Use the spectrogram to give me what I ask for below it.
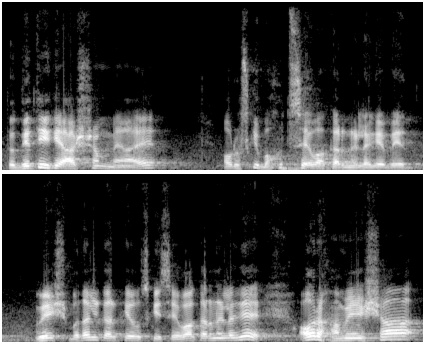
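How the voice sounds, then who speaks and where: Older indian swami w/ north indian hindi accent, tells scripture stories slow, voices the characters, long hall echo. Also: male voice, animated, fairly bright tone. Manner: storytelling, acting out dialogue with rising pitch. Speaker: spiritual teacher.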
